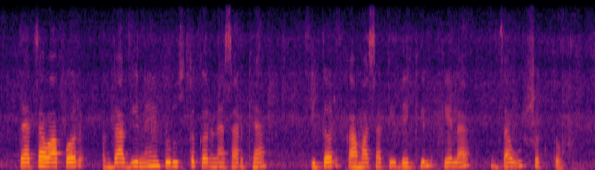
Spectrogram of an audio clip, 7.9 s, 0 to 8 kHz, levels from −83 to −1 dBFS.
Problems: constant background noise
